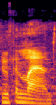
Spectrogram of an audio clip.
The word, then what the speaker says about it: Newfoundland: I would say Newfoundland. It's Newfoundland. Like Disneyland.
